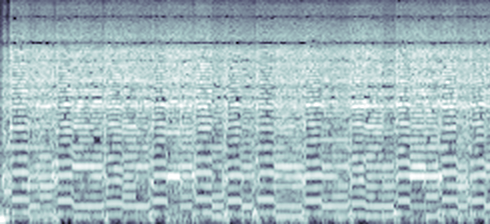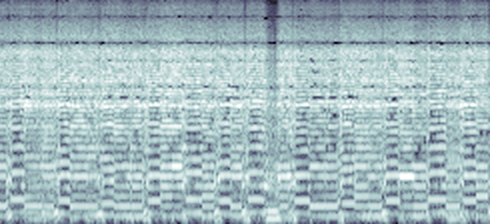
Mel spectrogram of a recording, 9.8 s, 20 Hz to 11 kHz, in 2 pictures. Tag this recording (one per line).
punk
lead
rock
solo
garage-band
4-bar
guitar
pop
distorted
